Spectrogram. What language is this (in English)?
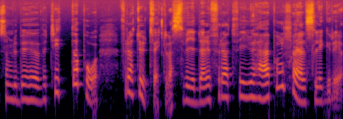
Swedish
